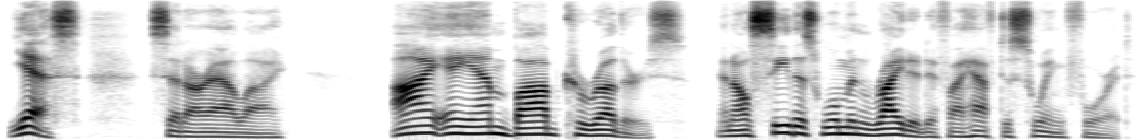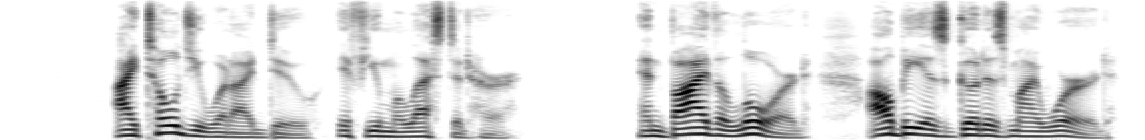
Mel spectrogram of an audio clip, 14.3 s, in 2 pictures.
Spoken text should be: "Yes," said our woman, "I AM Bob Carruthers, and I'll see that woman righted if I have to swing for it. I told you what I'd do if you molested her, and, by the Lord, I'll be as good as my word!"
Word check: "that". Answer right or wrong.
wrong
